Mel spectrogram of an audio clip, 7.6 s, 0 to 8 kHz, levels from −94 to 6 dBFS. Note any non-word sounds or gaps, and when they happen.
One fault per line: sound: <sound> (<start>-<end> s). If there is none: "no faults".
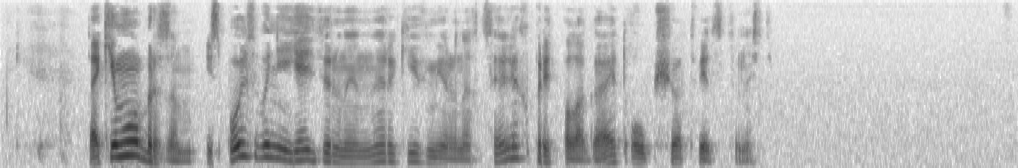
no faults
